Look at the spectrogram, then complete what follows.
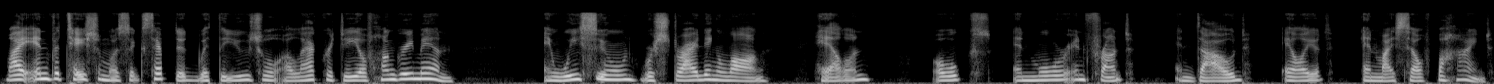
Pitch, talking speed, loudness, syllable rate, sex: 195 Hz, 110 wpm, -19 LUFS, 4.1 syllables/s, female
